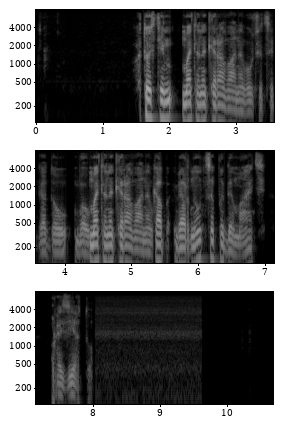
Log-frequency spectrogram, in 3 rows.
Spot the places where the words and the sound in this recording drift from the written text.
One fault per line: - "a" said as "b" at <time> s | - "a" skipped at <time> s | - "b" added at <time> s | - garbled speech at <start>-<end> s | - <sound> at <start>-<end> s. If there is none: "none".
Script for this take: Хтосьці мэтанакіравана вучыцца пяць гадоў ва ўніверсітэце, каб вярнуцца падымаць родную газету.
- "пяць" skipped at 3.6 s
- "ўніверсітэце" said as "мэтанакіравана" at 4.5 s
- "родную" skipped at 6.9 s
